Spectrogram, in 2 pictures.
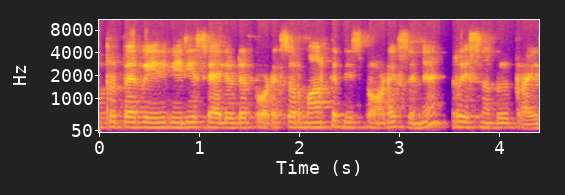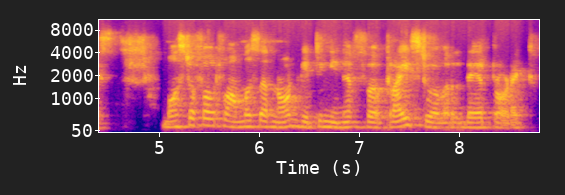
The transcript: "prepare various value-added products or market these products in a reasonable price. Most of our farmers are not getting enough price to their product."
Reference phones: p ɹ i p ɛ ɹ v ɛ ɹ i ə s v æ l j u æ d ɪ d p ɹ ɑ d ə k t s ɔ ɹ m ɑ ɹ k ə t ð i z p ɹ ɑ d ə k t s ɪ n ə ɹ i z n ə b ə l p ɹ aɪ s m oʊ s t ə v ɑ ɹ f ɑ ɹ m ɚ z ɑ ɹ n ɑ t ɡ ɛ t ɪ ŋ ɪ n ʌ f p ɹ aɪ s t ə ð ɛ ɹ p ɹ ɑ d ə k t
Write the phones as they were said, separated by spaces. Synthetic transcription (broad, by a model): p ɹ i p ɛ ɹ v ɛ ɹ i ə s v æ l j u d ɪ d p ɹ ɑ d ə k t s ɔ ɹ m ɑ ɹ k ə t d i s p ɹ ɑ d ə k t s ɪ n ə ɹ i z n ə b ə l p ɹ aɪ s m oʊ s t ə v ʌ ɹ f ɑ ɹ m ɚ s ɑ ɹ n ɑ t ɡ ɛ t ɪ ŋ ɪ n ʌ f p ɹ aɪ s t ə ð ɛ ɹ p ɹ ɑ d ə k t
